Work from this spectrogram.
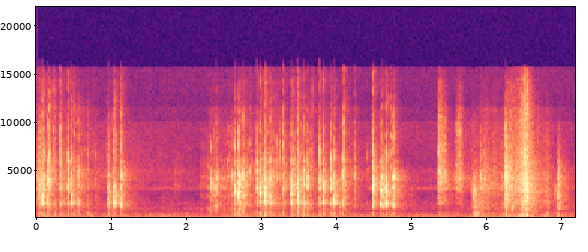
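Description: A clear, thin plastic clamshell bakery container, full of bread rolls and held in the hand, is tapped with long nails. It gives quick, light, hollow clicks in uneven bursts, each dying away almost at once over a steady low background hum.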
